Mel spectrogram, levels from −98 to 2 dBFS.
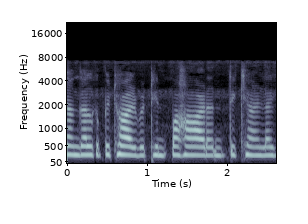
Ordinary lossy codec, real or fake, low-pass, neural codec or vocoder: MP3, 48 kbps; fake; 7.2 kHz; autoencoder, 48 kHz, 128 numbers a frame, DAC-VAE, trained on Japanese speech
